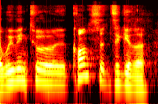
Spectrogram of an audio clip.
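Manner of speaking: normal talking voice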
